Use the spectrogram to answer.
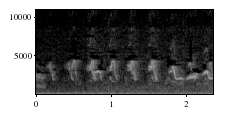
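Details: Very rare Chinese hwamei of a pale silver-patterned colour variety, praised as an excellent singer: rapid run of bright chirping, slurred notes ending in clear whistles, over steady low background hum.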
